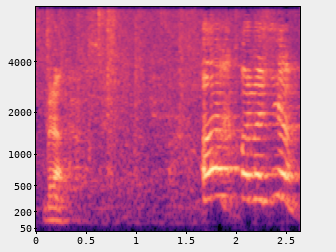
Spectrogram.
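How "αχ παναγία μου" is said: high, put-on cry of grief; mock mourning wail. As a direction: act the grieving widow on demand. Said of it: "μπράβο ρε γυναίκα". (ψεύτικο κλάμα χήρας)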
